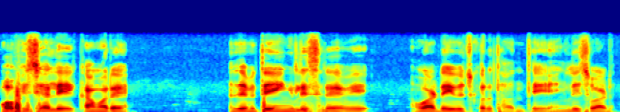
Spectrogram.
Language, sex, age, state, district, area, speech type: Odia, male, 18-30, Odisha, Koraput, urban, spontaneous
